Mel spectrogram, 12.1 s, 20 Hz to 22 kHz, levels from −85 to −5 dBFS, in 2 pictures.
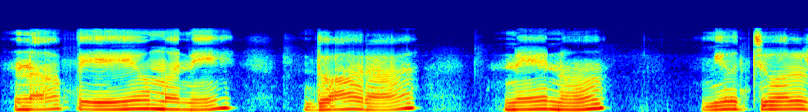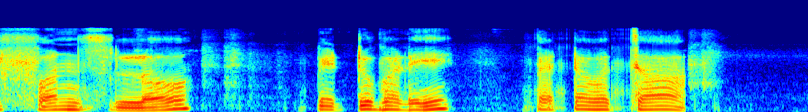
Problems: background sounds at intervals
